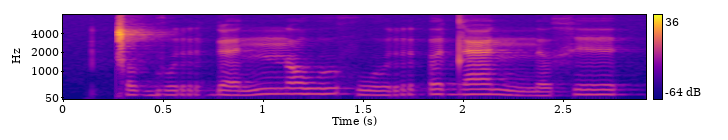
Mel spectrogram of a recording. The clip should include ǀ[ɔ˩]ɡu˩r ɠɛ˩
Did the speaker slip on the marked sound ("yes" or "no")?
yes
